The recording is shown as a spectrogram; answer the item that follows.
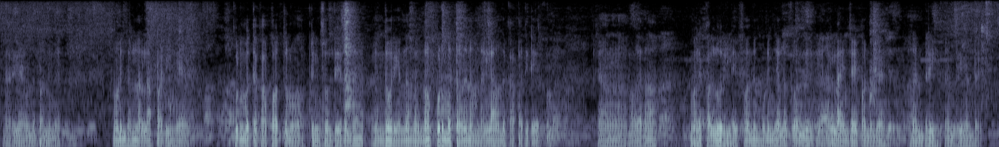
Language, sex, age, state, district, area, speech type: Tamil, male, 18-30, Tamil Nadu, Cuddalore, urban, spontaneous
